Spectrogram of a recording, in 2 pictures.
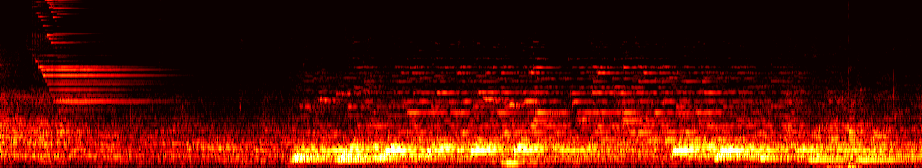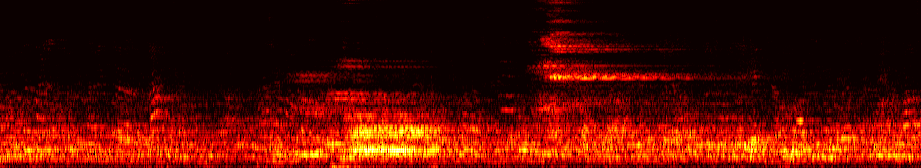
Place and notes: hannover, museum august kestner, installation
recording of an installation of the exhibition Oggetto Sonori about sound design - here development of digital sound design in history
soundmap d - social ambiences and topographic field recordings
